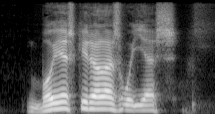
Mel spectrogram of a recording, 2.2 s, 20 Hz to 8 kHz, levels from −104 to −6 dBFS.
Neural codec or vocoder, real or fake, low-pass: codec, 16 kHz, 0.9 kbps, LongCat-Audio-Codec; fake; 7.2 kHz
